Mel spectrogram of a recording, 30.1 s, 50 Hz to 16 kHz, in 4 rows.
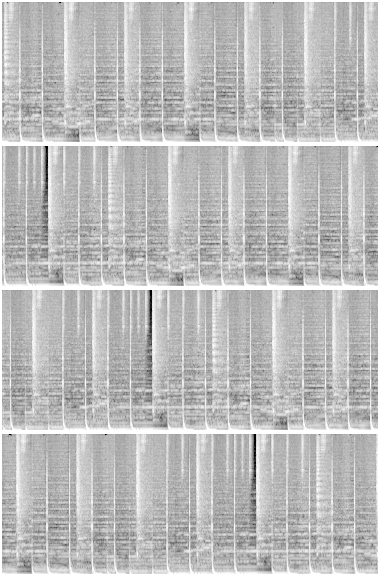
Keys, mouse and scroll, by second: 0.6-3.3 scroll up 1, 9.1-9.9 scroll, 9.9-10.3 scroll, 10.3-11.1 scroll up 1, 11.1-11.7 scroll, 12.7 alt+click, 16.9 alt+click, 21.2 BackSpace, 26.7 double click.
